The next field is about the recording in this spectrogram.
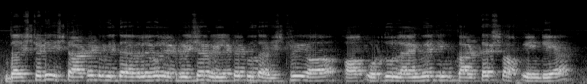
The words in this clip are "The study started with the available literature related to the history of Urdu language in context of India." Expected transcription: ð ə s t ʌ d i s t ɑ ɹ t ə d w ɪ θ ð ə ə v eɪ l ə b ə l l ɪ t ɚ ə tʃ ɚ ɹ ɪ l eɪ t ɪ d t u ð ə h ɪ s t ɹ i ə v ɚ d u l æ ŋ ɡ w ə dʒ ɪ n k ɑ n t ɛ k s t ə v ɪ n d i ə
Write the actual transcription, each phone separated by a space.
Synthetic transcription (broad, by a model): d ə s t ʌ d i s t ɑ ɹ t ə d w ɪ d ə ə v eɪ l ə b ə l l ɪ t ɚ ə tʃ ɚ ɹ ɪ l eɪ t ɪ d t u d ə h ɪ s t ɹ i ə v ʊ d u l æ ŋ ɡ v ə dʒ ɪ n k ɑ n t ɛ k s t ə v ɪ n d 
